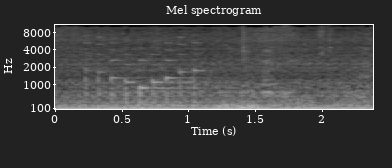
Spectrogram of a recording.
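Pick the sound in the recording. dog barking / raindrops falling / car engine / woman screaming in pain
car engine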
